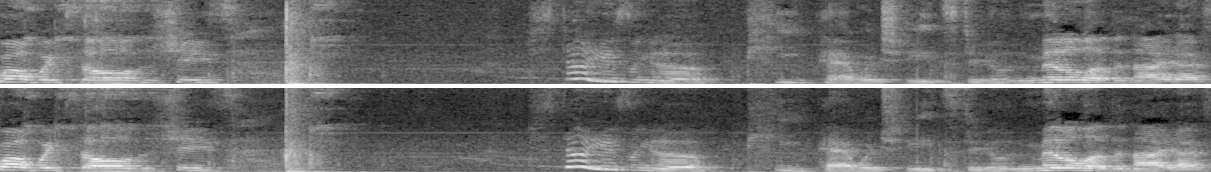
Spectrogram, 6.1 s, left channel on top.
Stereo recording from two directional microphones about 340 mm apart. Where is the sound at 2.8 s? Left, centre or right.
Centre.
